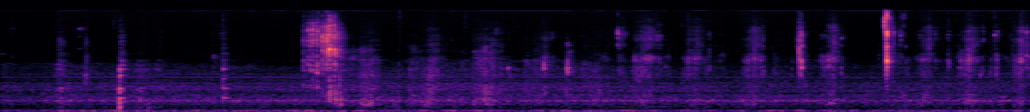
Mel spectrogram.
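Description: A person biting into and chewing crisp panipuri (golgappa) shells close to the microphone: crunches, small crackles and clicks, with a sharp knock about a second in, over a steady low hum.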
